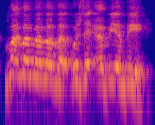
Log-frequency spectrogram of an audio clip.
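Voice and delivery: high, loud insistent calling of Mike; tourist calling. Retold or imitated. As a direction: pester the neighbour for the Airbnb. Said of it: "if I wake up early".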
